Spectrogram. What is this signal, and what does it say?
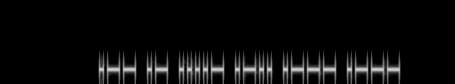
Morse code, heard as a keyed tone, about 30 wpm, 700 Hz. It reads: WA4LJJ
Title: Call Signs Repeated 3x - 30wpm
